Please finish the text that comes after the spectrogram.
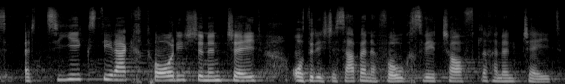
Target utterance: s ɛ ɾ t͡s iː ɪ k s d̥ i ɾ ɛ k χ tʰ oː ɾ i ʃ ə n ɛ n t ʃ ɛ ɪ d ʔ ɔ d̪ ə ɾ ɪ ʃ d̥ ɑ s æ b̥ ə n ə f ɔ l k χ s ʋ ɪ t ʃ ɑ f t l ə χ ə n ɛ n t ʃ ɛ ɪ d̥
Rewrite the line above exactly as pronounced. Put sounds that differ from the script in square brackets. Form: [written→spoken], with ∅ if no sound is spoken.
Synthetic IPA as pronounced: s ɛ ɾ t͡s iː ɪ k s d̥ i ɾ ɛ k χ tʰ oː ɾ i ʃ ə n ɛ n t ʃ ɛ ɪ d ʔ ɔ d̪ ə ɾ ɪ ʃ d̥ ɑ s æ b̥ ə n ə f ɔ l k χ s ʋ ɪ t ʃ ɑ f t l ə χ ə n ɛ n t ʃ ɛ ɪ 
